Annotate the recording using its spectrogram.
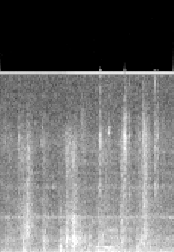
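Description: Near silence, with a few faint clicks of a heavy steel chain and a small padlock being handled.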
